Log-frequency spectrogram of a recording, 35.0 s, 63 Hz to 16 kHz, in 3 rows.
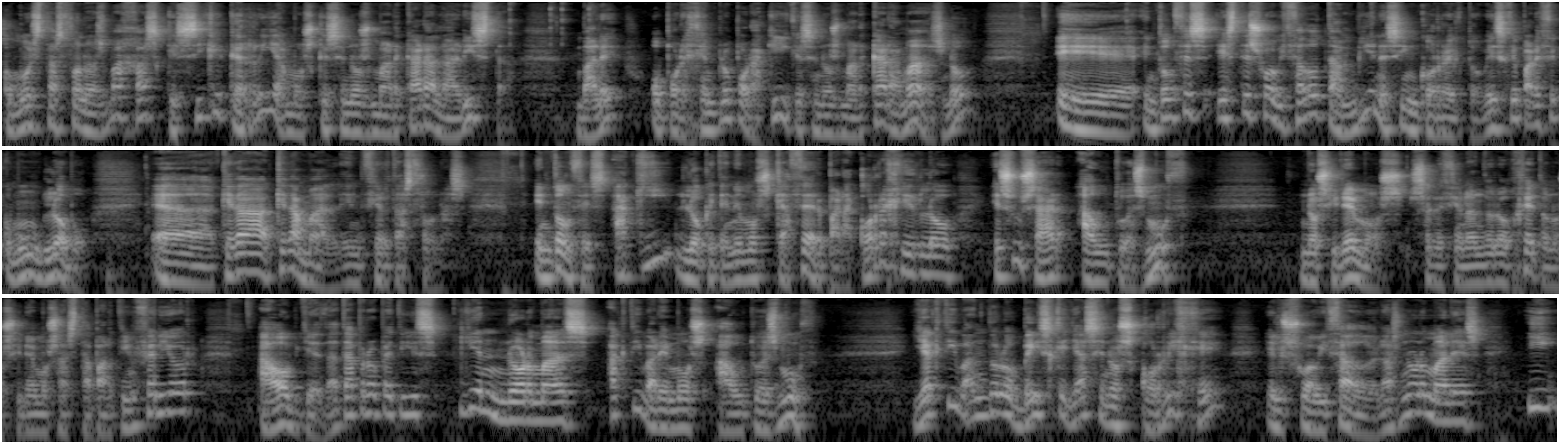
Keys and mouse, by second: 1.9 a, 3.8 shift+middle drag, 4.2 middle click, 8.4 middle click, 22.3 click, 29.2 click, 30.7 click, 31.1 click.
